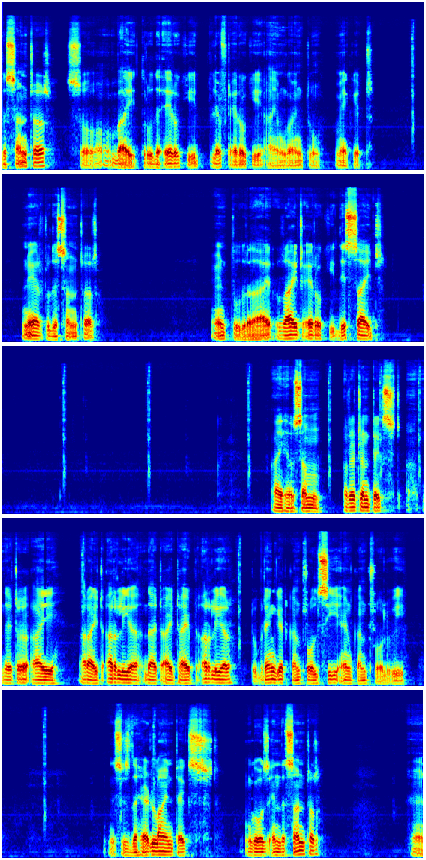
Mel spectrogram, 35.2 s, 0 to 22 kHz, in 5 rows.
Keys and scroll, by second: 1.5 Left, 2.8 Left, 3.1-3.7 Left, 3.5 Left, 3.8 Left, 4.1 Left, 4.3 Left, 4.5-5.0 Left, 10.5 Right, 10.8 Right, 11.5 Right, 11.8 Right, 11.9 Right, 12.1 Right, 12.2 Right, 12.8-13.1 Right, 23.5 ctrl+shift+c, 27.0 ctrl+v.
